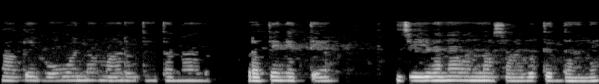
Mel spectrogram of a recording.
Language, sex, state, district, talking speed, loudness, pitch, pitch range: Kannada, female, Karnataka, Dharwad, 70 wpm, -18 LUFS, 175 Hz, 170-180 Hz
